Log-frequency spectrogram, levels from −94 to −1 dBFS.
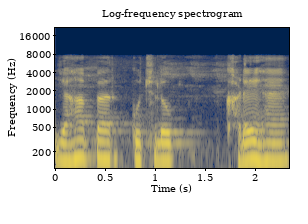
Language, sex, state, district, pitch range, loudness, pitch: Hindi, male, Uttar Pradesh, Lucknow, 140-145 Hz, -16 LUFS, 140 Hz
